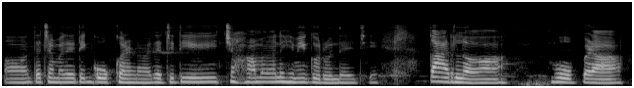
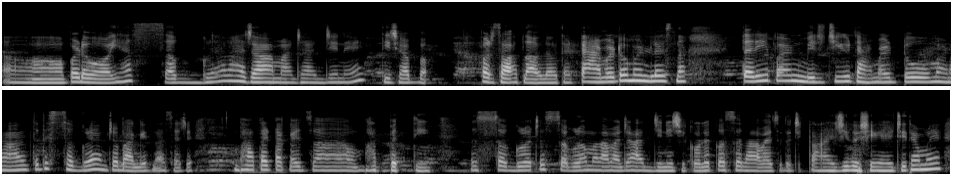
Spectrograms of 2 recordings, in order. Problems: background sounds at intervals, background conversations at intervals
